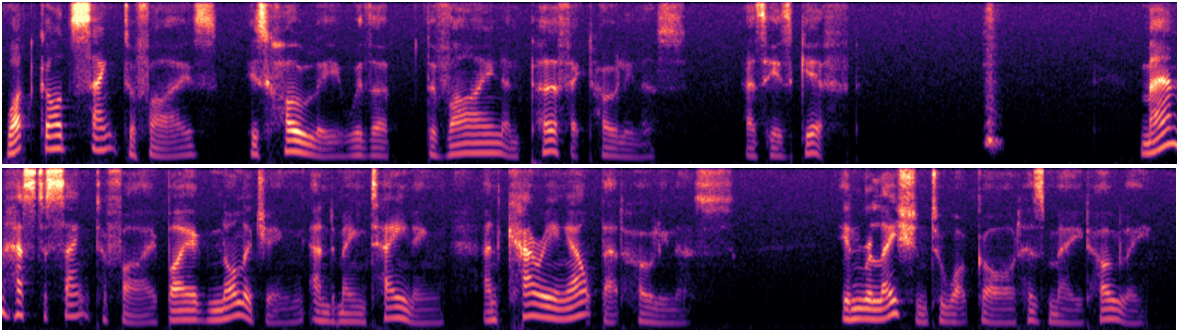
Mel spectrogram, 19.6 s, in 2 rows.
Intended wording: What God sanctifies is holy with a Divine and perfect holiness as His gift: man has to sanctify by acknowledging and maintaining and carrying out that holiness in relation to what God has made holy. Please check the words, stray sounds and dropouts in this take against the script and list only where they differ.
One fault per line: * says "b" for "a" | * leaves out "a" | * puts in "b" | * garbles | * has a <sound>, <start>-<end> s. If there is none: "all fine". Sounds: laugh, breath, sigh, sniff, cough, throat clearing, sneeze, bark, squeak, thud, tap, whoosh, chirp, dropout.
* has a whoosh, 8.2-8.4 s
